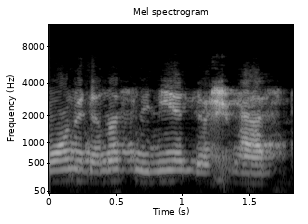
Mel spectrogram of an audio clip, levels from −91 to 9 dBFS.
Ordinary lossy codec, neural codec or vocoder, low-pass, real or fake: MP3, 96 kbps; codec, 16 kHz, 8 kbps, FreqCodec, larger model; 7.2 kHz; fake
